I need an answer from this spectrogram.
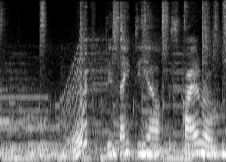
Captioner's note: Jad mimicking music; recorded Voiceover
